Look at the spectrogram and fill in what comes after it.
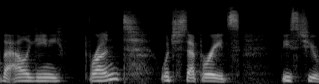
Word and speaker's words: Allegheny: Allegheny.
